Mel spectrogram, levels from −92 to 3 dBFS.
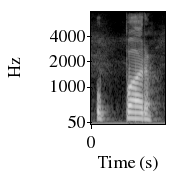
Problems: none marked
